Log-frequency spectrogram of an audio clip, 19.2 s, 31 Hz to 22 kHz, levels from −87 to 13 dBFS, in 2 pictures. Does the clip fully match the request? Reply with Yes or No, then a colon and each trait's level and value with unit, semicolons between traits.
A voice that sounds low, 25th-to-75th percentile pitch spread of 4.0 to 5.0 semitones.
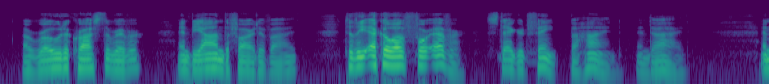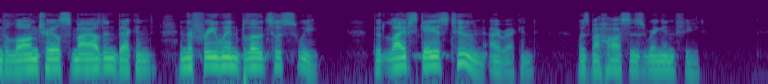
Yes: low, 105 Hz; average, 4.3 semitones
